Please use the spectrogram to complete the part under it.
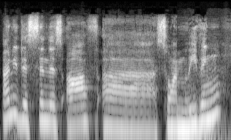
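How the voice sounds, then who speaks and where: A man's voice: high-pitched, measured pace, heavy background noise. An actor playing a harried, exasperated young man, an aspiring singer, in a modern audio drama.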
